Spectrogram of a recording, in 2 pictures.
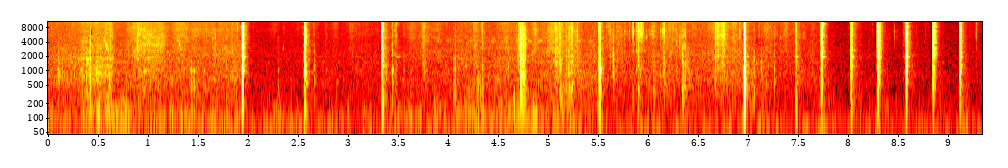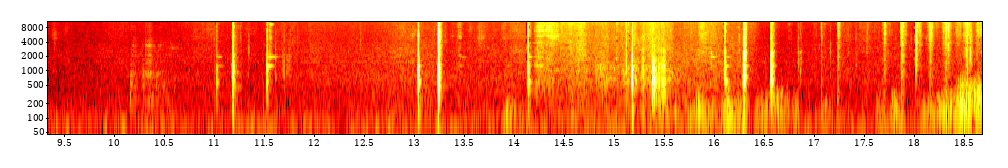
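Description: Kitchen knife chopping ginger and lemongrass on a wooden chopping block cut from a tree trunk: a string of sharp chops at uneven spacing, a quick run of them about eight seconds in, a short pause, then more chops with a rustling noise near the end.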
